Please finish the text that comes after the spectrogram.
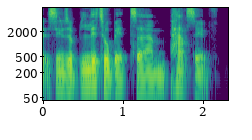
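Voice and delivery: usual speaking voice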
